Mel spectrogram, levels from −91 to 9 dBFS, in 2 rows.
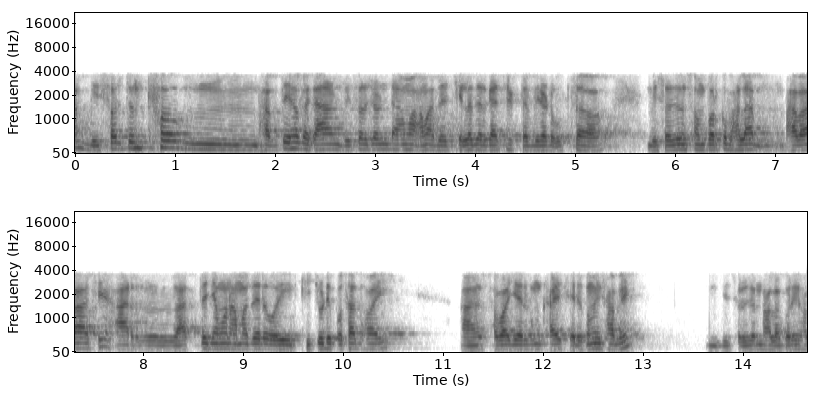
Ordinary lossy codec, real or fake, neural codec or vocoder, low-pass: none; real; none; 3.6 kHz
